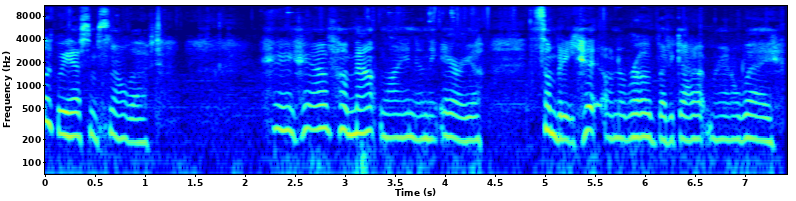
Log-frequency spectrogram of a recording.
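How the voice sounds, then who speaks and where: A woman's voice: medium pitch, fairly even intonation, normal speed, warm tone, a little hiss or hum. A woman telling a camping story while walking outdoors, out of breath, rambling and colloquial with lots of fillers. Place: outdoors on a riverside trail.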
